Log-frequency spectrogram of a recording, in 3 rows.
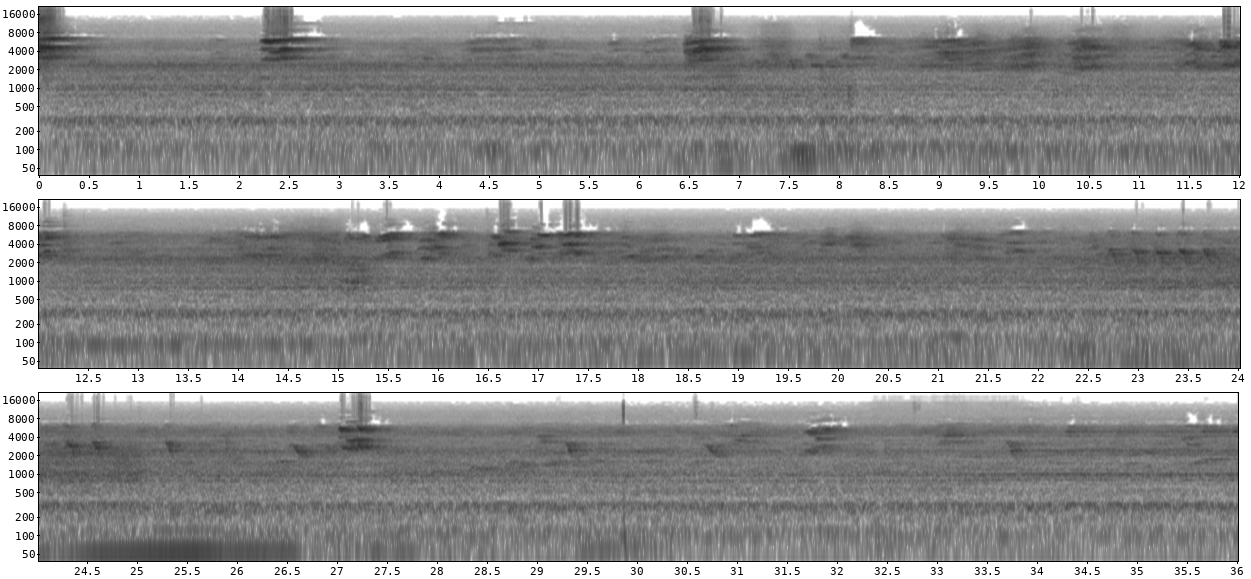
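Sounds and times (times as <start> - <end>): birds chirping and calling: 4.3 - 13.0, 30.6 - 34.7
low rumble: 20.4 - 26.8, 30.4 - 36.0.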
